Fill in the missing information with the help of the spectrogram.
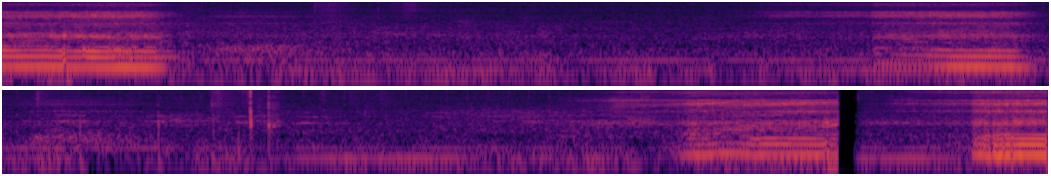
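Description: Loud, low, rumbling snores recur every few seconds with quieter breathing between, over faint background noise; typical snoring.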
